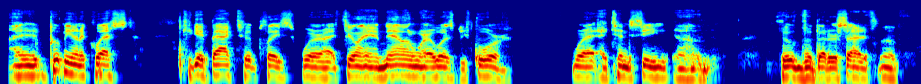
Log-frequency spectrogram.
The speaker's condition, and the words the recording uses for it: Parkinson's disease. Well, speech, clearly I can be halting.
